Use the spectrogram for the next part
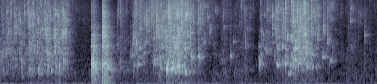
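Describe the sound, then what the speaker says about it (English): Tap water runs and splashes in a sink while a shaving razor is rinsed, a close, bright rushing sound broken by short pauses and clinks, with no speech. "let's have a rinse"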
